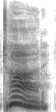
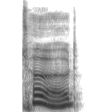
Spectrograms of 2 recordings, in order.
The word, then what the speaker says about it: Toad: This is not Mr. Todd. He is Mr. Toad, or pronounced tote bag with a D.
